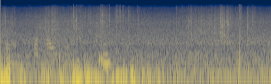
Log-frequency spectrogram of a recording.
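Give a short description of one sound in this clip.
Dry leaves rustle close by.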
